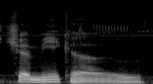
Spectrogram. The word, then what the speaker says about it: Chaemiko: How you actually pronounce it is like O and U. It's Chaemiko. Like that.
